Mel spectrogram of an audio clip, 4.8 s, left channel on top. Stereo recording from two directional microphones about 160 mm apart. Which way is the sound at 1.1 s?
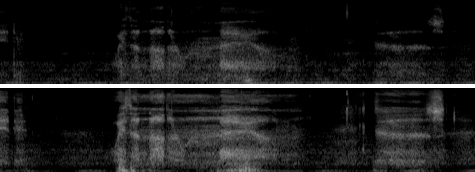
40° right (ahead or behind).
